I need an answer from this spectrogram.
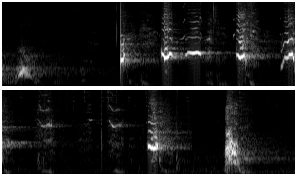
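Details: Loud, hyper Australian Shepherd gives a short series of sharp, ringing barks, some with a rising yelping edge, spaced about half a second to a second apart in a quiet indoor setting.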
